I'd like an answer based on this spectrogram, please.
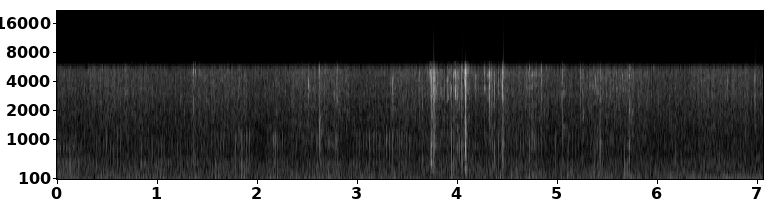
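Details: Purring of Sandy, a pet cat, during her favorite activity; continuous low buzzing rumble with a few sharp crackles and taps near the midpoint.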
